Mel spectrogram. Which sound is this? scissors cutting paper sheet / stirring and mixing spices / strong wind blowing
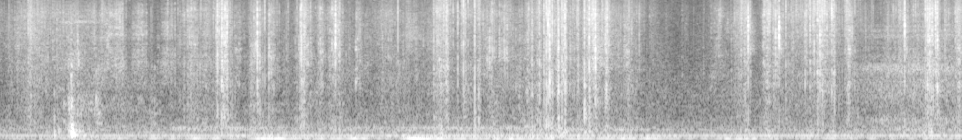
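scissors cutting paper sheet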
